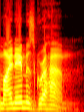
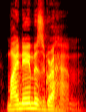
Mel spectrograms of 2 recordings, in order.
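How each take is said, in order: First: It is said after a hum, resonant and forward. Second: It is said without a hum, plainer and less resonant.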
